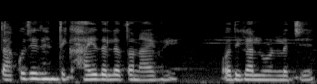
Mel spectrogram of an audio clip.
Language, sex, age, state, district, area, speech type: Odia, female, 18-30, Odisha, Subarnapur, urban, spontaneous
